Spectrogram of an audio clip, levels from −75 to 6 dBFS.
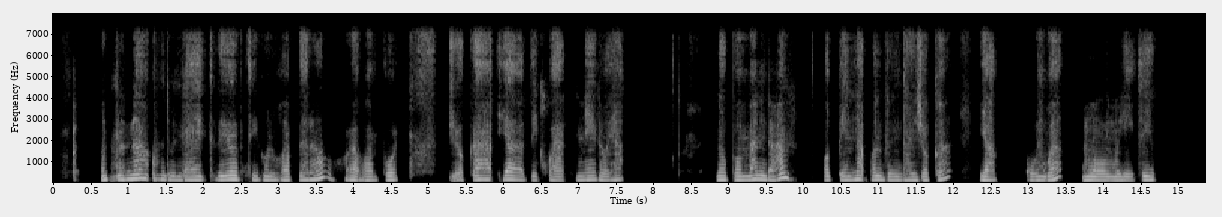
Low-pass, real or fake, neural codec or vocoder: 7.2 kHz; fake; codec, 16 kHz, 1.1 kbps, Voila-Tokenizer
